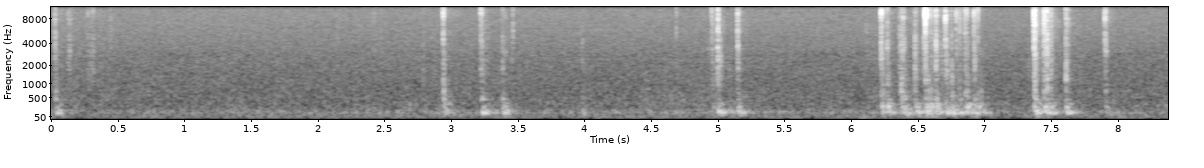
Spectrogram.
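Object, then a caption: Plastic laptop keyboard. Long manicured nails and fingertips tap the dark plastic chiclet keys of a grey laptop with a hollow body. Short, dry clicks come in scattered bursts with quiet pauses between them. Each click has a low hollow thud under a bright tick.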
